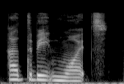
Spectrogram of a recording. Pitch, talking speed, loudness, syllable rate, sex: 190 Hz, 195 wpm, -17 LUFS, 6.1 syllables/s, female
